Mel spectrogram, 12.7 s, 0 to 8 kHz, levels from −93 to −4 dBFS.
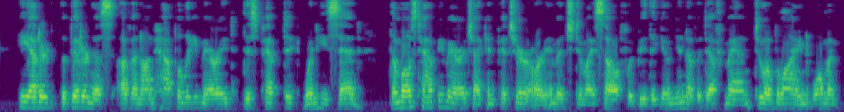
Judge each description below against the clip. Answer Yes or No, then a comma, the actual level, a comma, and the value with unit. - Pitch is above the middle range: No, low, 130 Hz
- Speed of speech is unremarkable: Yes, average, 165 wpm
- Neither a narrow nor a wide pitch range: No, narrow, 1.9 semitones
